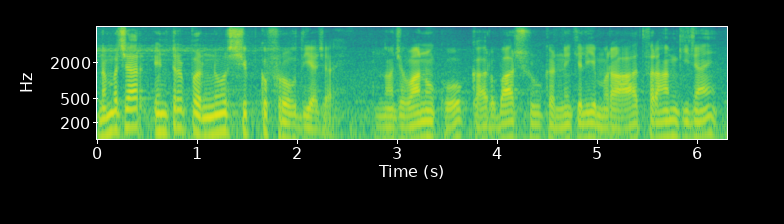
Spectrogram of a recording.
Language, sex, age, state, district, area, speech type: Urdu, male, 18-30, Delhi, North West Delhi, urban, spontaneous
